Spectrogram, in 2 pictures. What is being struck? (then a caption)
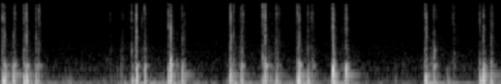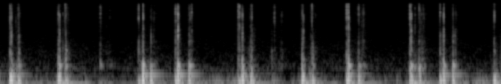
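Keyboard with wooden frame and plastic keycaps. A compact keyboard with a wooden frame and plastic keys, held up close, is typed on with the fingertips. Bursts of sharp, clicky keycap taps with a deep, short thump under each press are broken by brief pauses. Each click dies away almost instantly.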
